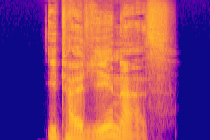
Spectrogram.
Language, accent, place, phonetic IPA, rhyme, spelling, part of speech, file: German, Germany, Berlin, [itaˈli̯eːnɐs], -eːnɐs, Italieners, noun, De-Italieners.ogg
- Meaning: genitive singular of Italiener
